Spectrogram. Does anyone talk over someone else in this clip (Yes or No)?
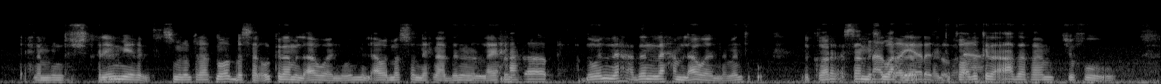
Yes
